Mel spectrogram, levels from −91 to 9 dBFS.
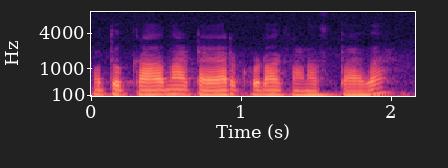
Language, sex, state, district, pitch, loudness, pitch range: Kannada, male, Karnataka, Bangalore, 115 Hz, -16 LUFS, 110-120 Hz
